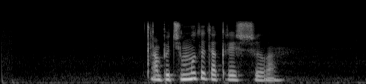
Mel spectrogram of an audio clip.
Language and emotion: Russian, neutral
